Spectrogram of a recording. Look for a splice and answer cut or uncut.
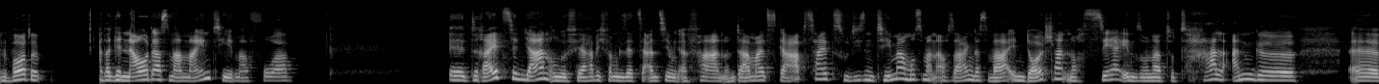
uncut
